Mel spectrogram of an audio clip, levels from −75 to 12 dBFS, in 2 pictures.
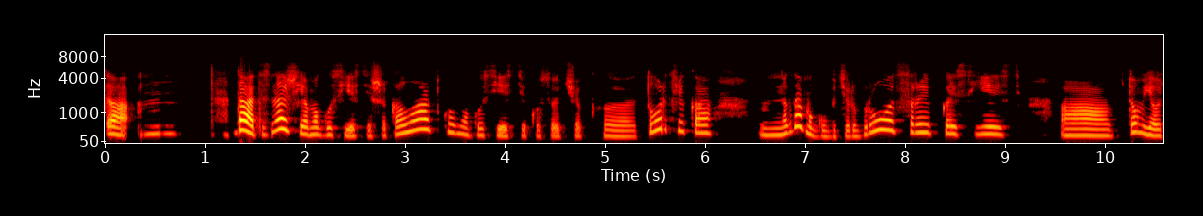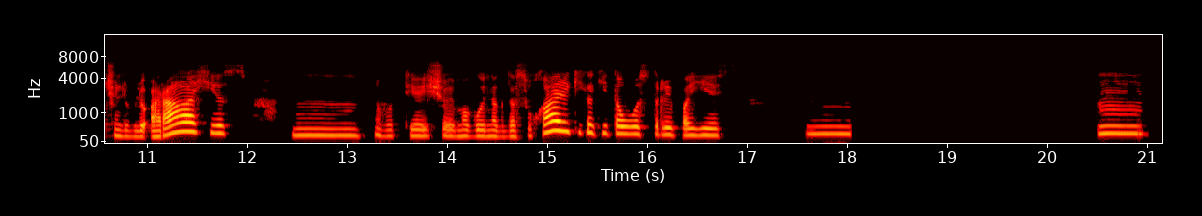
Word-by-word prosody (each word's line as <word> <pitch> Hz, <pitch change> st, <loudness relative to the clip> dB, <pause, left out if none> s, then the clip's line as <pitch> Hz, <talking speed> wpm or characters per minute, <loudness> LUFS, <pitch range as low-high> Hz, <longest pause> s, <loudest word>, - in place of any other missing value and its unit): Да, 220 Hz, -, +5 dB
м. 225 Hz, +1 st, -11 dB, 0.6 s
Да, 335 Hz, -7 st, +12 dB
ты 210 Hz, -, -12 dB
знаешь, 350 Hz, -, +6 dB
я 220 Hz, -, +3 dB
могу 205 Hz, -1 st, -3 dB
съесть 85 Hz, -, -7 dB
и -, -, -9 dB
шоколадку, 315 Hz, -, +1 dB
могу 200 Hz, -4 st, -7 dB
съесть 90 Hz, -, -7 dB
и -, -, -9 dB
кусочек, -, -, -11 dB, 0.2 s
э, 160 Hz, -1 st, -5 dB
тортика, 295 Hz, -5 st, -1 dB, 0.5 s
м, 200 Hz, -, -7 dB
иногда 235 Hz, -, +2 dB
могу 165 Hz, -, -5 dB
бутерброд 215 Hz, -, -1 dB
с 325 Hz, -, -18 dB
рыбкой 260 Hz, -4 st, -2 dB
съесть, 215 Hz, -1 st, -6 dB, 0.4 s
а 185 Hz, -1 st, +2 dB
потом 260 Hz, +11 st, -3 dB
я 205 Hz, -6 st, +1 dB
очень 175 Hz, 0 st, -5 dB
люблю 160 Hz, -1 st, -4 dB
арахис, 245 Hz, -, +4 dB, 0.4 s
м, 185 Hz, -1 st, -6 dB
вот 170 Hz, -4 st, -11 dB
я 175 Hz, 0 st, -3 dB
еще 170 Hz, 0 st, -5 dB
и -, -, -8 dB
могу 170 Hz, 0 st, -4 dB
иногда 165 Hz, -1 st, -6 dB
сухарики 275 Hz, -, +4 dB
какие-то 240 Hz, -3 st, -2 dB
острые 220 Hz, -2 st, -2 dB
поесть. 190 Hz, -1 st, -5 dB, 0.7 s
М 225 Hz, 0 st, -8 dB, 2.5 s
М. 230 Hz, -1 st, -5 dB
215 Hz, 120 wpm, -22 LUFS, 180-250 Hz, 2.5 s, Да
